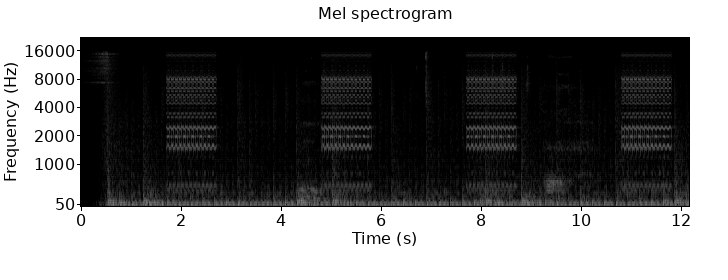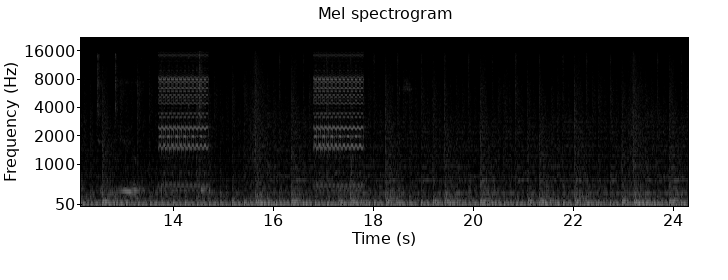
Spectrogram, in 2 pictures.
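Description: Repeated trilling phone rings in a video game, seven short bursts at a steady pace over a continuous bed of game music and background sound, with no talking.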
